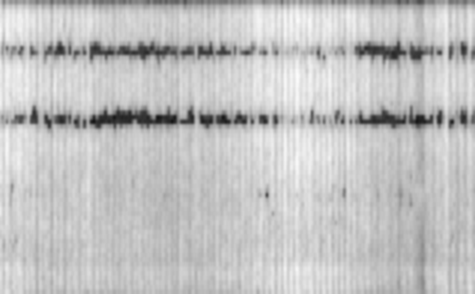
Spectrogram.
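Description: Fingertips and short nails scratch and tap fast on a woven straw hat with a hollow crown, held close. A dense, steady run of dry, crackly scratches and soft taps, about four a second, with a hollow low-mid tone. It swells louder near the middle, dips briefly near the end, then picks up again.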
